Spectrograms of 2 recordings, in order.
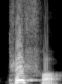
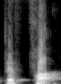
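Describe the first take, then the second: First: The stress is on the first syllable. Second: The stress is on the second syllable. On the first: The speaker calls it wrong. "they are highlighting first syllable" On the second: The speaker calls it right. "second syllable takes stress for verbs"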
